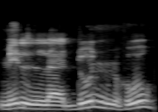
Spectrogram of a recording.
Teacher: It meets a lam in the next alphabet. A lam and ra, no gunna. Merge without any gunna.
